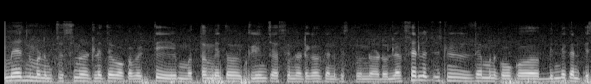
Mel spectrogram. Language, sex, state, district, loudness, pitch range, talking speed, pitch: Telugu, male, Andhra Pradesh, Sri Satya Sai, -15 LUFS, 130-155 Hz, 190 wpm, 140 Hz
